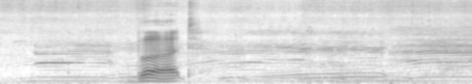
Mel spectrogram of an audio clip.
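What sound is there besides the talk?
cattle mooing in a pasture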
